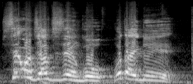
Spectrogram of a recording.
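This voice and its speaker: A man playing a defensive, hot-tempered young man who shouts in disbelief and then drops to a tense whisper. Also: mid-range voice, animated, fairly quick, lightly acted. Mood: irritated. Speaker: young man confronted by his partner. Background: music.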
